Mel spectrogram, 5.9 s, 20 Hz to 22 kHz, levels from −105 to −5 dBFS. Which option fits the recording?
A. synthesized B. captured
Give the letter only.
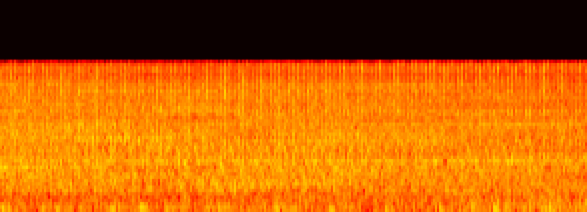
A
